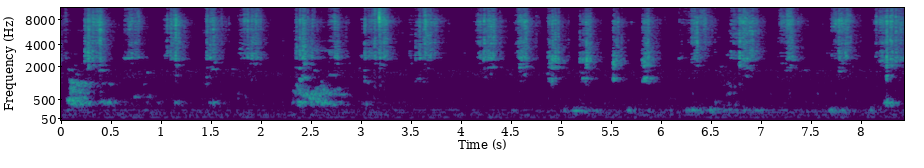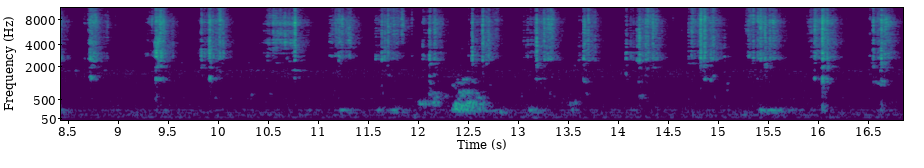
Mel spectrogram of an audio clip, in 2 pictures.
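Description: Knife cutting a raw onion held in the hand, a steady run of short, crisp strokes about three a second.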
